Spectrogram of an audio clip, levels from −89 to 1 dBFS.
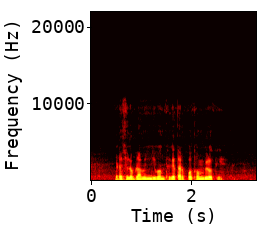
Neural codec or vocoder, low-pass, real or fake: codec, 44.1 kHz, 7.8 kbps, Pupu-Codec; 10.8 kHz; fake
